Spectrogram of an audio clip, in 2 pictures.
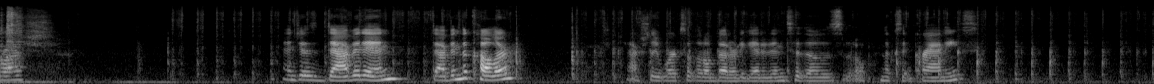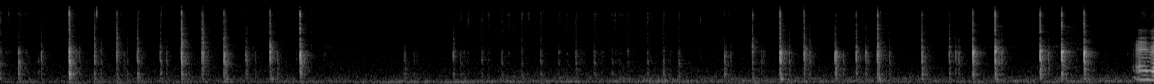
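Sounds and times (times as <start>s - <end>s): brush tapping on metal: 1.7s - 8.1s, 8.8s - 14.6s.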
